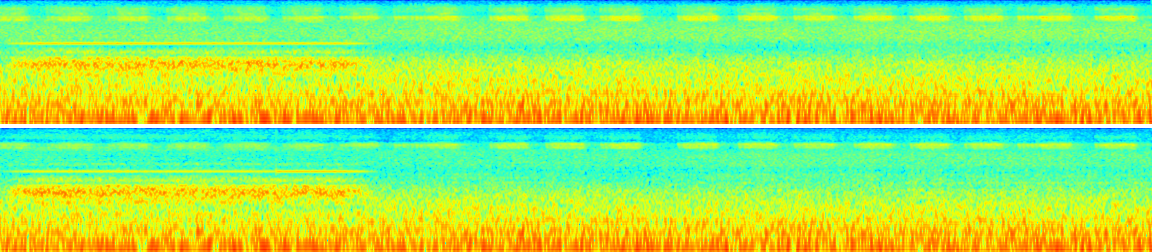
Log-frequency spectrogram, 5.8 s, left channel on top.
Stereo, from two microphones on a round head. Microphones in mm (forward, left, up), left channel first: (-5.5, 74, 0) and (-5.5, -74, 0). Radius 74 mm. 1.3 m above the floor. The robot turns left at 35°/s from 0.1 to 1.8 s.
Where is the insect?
115° left; by 5.8 s 55° left.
